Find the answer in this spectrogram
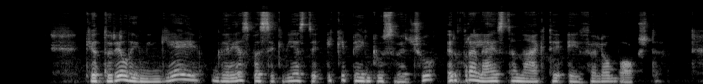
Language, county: Lithuanian, Klaipėda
